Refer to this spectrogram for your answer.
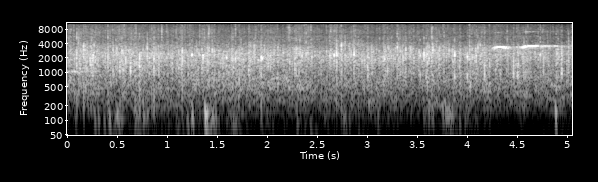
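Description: An audience breaks into sustained applause for Jesus, dense steady clapping from many hands filling the whole stretch at an even, moderately loud level with no voices rising above it.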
